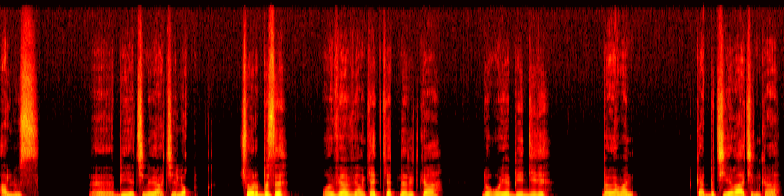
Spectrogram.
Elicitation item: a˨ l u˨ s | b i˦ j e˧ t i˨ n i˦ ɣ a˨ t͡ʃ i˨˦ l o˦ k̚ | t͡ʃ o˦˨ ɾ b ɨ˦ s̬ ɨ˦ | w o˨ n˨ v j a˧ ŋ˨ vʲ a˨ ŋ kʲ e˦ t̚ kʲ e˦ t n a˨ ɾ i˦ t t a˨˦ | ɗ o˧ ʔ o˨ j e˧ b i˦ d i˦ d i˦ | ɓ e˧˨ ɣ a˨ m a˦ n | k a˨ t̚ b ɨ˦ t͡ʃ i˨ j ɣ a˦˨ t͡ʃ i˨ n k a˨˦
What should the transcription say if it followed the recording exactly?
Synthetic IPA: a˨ l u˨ s | b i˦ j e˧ t͡ʃ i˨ n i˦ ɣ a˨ t͡ʃ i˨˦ l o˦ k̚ | t͡ʃ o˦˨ ɾ b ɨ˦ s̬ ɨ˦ | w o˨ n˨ v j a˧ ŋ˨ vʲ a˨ ŋ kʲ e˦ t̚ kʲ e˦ t n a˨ ɾ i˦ t k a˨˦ | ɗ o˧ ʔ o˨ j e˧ b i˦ d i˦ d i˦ | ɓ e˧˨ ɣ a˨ m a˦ n | k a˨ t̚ b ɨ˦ t͡ʃ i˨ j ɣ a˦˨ t͡ʃ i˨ n k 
